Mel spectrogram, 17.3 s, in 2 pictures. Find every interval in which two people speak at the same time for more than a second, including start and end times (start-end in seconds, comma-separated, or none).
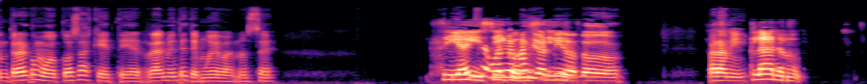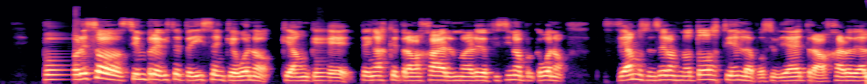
4.5-5.8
